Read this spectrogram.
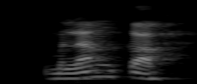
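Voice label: "melangkah", Malay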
